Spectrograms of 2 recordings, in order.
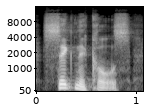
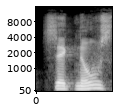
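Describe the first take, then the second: First: Garbled "Signals", with a stray "ick" in the middle; mispronounced signals. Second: Said in the usual way. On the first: Real, not acted. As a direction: say "Signals" with an extra syllable, sig-ni-culs. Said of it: "I'm just gonna let that one fly". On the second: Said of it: "We're not editing it".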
